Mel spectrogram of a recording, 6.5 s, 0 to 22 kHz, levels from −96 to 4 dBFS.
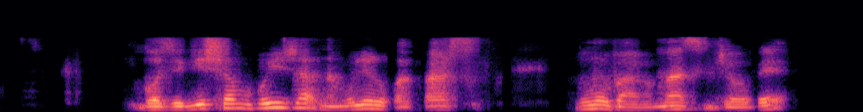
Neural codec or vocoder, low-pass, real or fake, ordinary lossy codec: codec, 24 kHz, 0.9 kbps, DualCodec; 5.4 kHz; fake; AAC, 24 kbps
